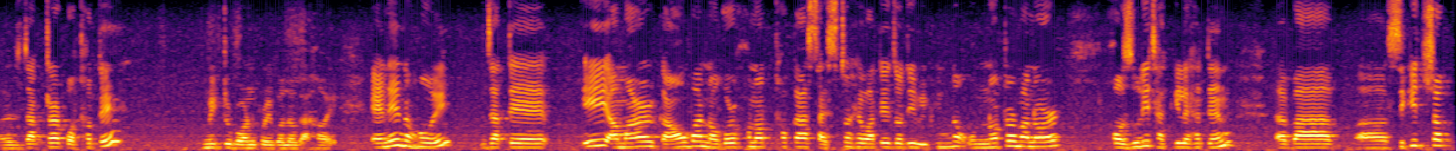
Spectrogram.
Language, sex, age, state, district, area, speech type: Assamese, female, 45-60, Assam, Tinsukia, rural, spontaneous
